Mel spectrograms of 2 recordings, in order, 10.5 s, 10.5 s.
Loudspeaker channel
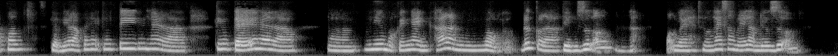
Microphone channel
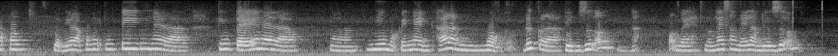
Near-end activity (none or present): none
